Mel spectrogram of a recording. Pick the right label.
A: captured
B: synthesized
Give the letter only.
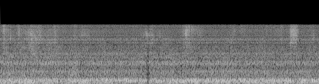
B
